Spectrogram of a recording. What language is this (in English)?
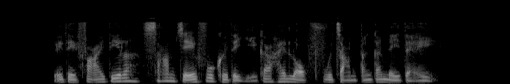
Cantonese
